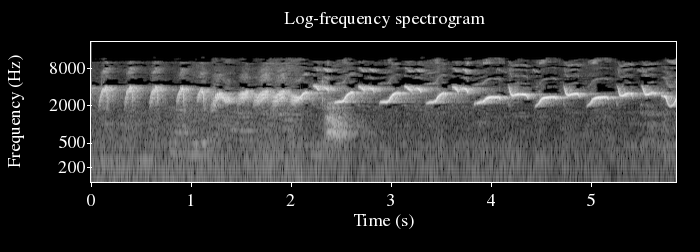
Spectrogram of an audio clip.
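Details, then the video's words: Chinese hwamei song: a fast series of bright, repeated whistled notes, about four per second, each sliding upward, shifting into a new repeated motif halfway through, loud and ringing. "tiếng hót hay nhất của chim họa mi"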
